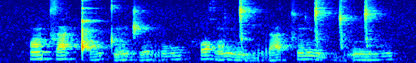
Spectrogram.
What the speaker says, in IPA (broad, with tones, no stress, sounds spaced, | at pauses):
q ũ˦˥ t͡s a˦˥ ǃʰ u˨˦ tʲ õ˨˦ d͡ʒ e˨˦ r u˦˥ | h o˦˥ ʁ ũ˨˦ ŋ͡ǀ ḭ˨˦ r a˨˦ t͡s ũ˦˥ ŋ͡ǀ ḭ˦˥ ɡ͡ǀ ṵ˨˦ ŋ͡ǀ ɯ˦˥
